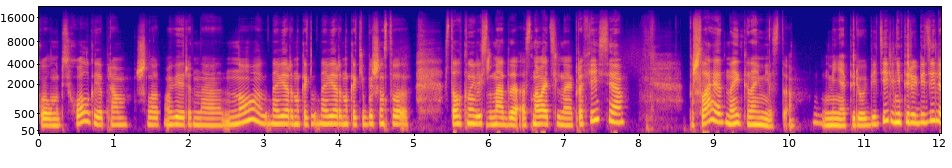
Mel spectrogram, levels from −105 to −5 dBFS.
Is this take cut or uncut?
cut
